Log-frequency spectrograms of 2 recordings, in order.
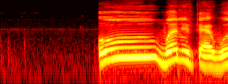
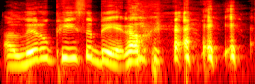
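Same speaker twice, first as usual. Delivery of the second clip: laughing; 5 semitones higher, 5 dB louder than usual. Real, not acted.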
